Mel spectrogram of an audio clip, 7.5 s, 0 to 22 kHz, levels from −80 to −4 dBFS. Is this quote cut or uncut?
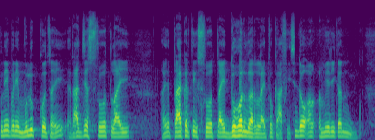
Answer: cut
